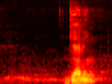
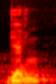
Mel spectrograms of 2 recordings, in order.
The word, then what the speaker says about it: getting: To get, get, gets, getting. Ó, aqui, esse fonema aqui, de dois T's, esses dois T's aqui, ele fica assim, com som de R. Getting, getting, tá bom?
